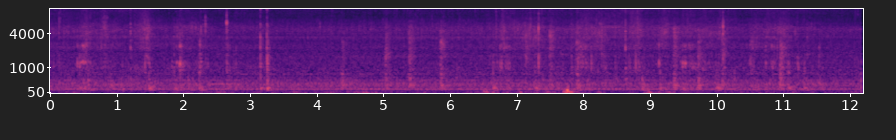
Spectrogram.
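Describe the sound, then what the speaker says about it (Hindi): Mutton sizzles and fries in its own fat in a pan, a steady crackling hiss with scattered pops and occasional stirring scrapes, close and continuous with no talking. "गोश्त हमारा फ्राई हो रहा है, गोश्त के अपने ही तेल में फ्राई हो रहा है।"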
